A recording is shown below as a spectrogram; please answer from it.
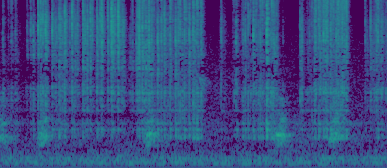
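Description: Fingernails tap and rub over the textured surface of a tall, hollow, studded plastic tumbler, making a quiet, bright, scratchy rasping. The sound comes in repeated bursts of rubbing with a few soft, low taps mixed in.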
